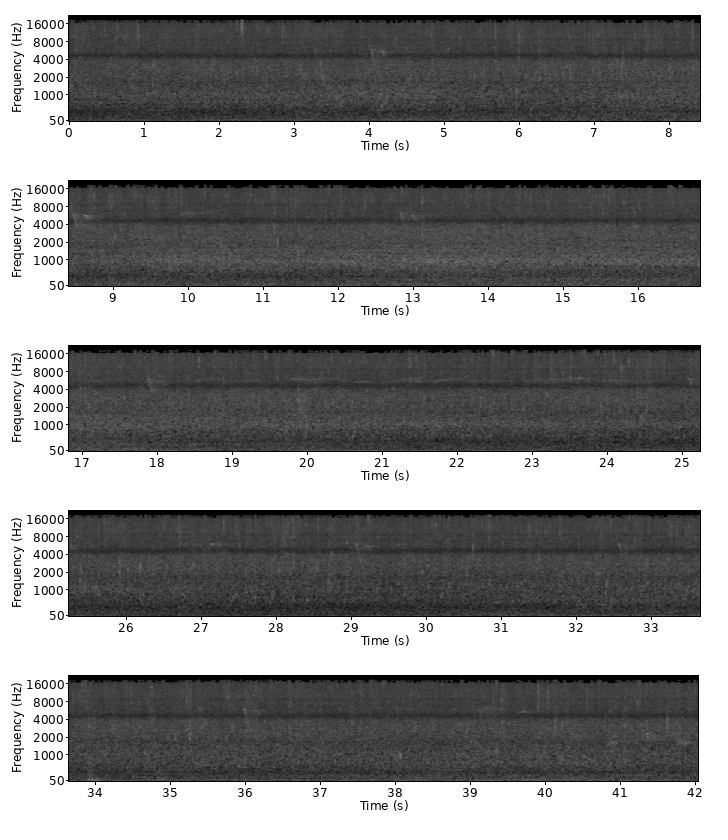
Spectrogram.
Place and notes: Kuldīga, evening ambience
Little water channel at the church.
